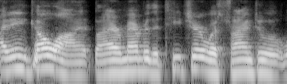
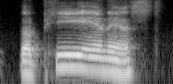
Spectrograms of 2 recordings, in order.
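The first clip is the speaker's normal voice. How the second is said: deliberately slowed, each word clearly enunciated. Speaker announces they will say it slowly: slow and careful. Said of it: "I'll say it slowly".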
